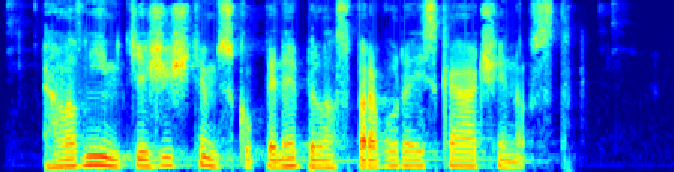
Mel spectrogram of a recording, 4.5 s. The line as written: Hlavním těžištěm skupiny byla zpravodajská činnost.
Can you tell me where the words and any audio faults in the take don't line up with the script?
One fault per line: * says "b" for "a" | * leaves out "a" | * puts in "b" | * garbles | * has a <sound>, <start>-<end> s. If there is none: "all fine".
all fine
